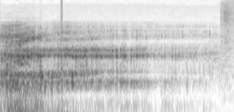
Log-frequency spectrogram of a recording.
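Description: A lion's roar sound effect, starting suddenly and fading away over about two seconds.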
